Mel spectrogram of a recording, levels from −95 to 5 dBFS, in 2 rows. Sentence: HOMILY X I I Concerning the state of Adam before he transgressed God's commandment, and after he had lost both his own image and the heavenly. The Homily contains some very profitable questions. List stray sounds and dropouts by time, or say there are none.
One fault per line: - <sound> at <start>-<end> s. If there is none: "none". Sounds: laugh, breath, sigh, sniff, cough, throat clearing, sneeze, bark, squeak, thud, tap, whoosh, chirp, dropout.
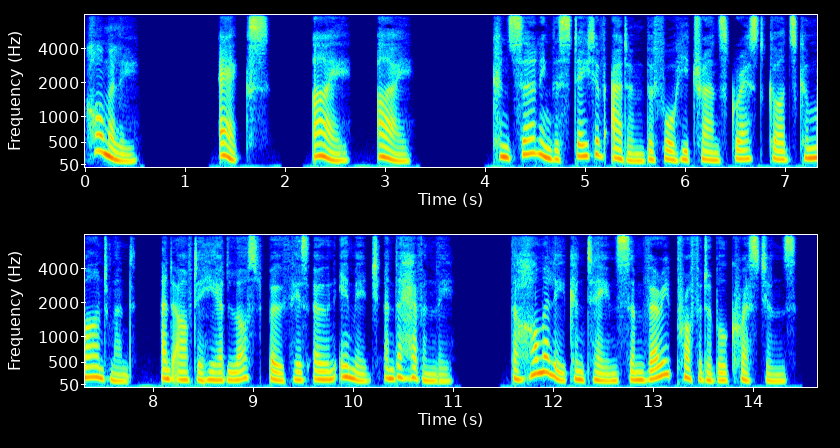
none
